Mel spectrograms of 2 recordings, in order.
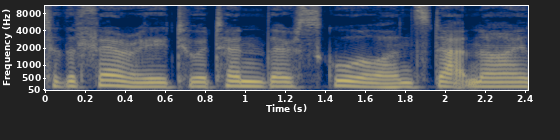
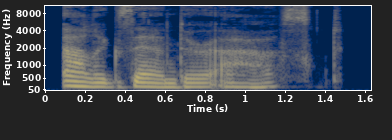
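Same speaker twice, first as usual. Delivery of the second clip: ordinary delivery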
